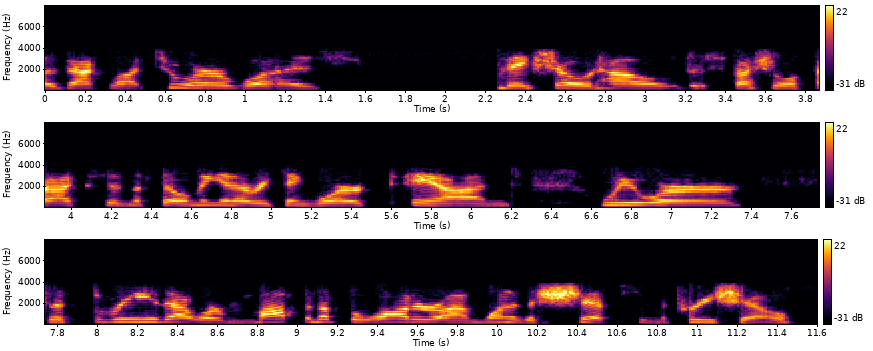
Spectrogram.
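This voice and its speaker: A woman's voice: on the high side, moderate pace, no room sound. A woman co-hosting a casual podcast, telling rambling stories in a chatty, easygoing way. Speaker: podcast co-host. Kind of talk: casual chat. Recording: dry, phone-like lo-fi sound.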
